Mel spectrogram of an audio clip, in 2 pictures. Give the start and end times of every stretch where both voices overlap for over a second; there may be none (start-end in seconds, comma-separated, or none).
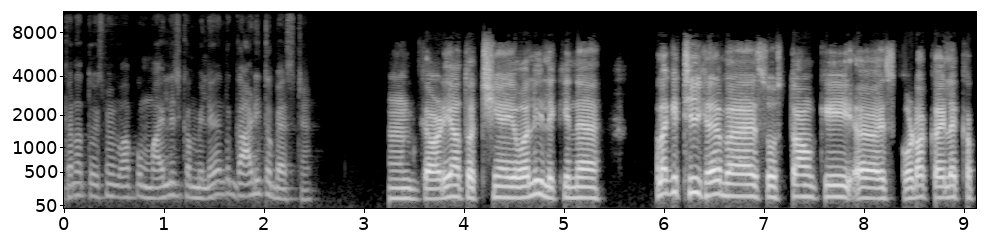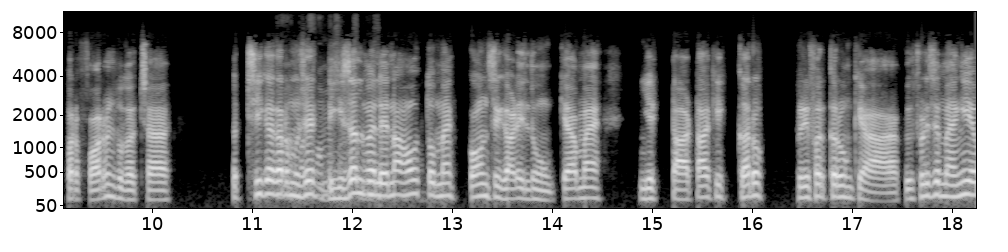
11.2-12.8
